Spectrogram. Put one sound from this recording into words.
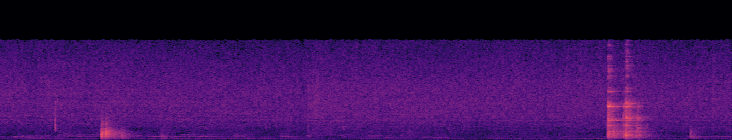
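A utensil scrapes and knocks against a metal pan.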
